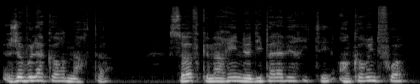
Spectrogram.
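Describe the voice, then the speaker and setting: A man reading an audiobook, voicing a stern, shrewd woman who questions her servants in a measured, deliberate way. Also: a little high, fairly even intonation, mellow, breathy edge, voice pushed up. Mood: cold.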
